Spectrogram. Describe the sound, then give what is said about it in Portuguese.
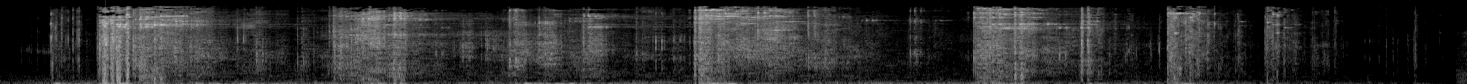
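Visitors' feet crunch and grind over broken glass shards in a series of loud, uneven steps, each one a sharp crackling burst with tinkling fragments, with no voices. “Ao fazerem isso, os espectadores percebem ruídos altos, produzidos pelo contato dos pés com o vidro.”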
